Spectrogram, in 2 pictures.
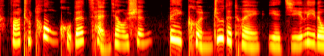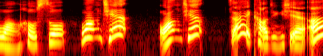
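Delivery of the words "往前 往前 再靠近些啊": loud villain's shout, urging them on; sneering roar. A narrator's reading. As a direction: roar orders at your men with a cruel sneer. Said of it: "那领头的人冷笑地吼着". (冷笑着大声吼叫)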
